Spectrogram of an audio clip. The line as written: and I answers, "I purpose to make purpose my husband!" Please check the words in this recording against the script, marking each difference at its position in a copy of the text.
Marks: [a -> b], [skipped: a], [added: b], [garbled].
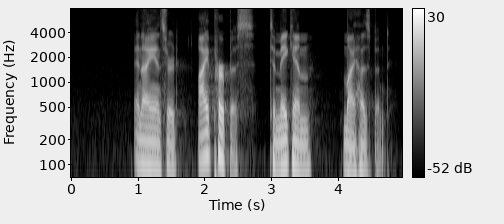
and I [answers, -> answered] "I purpose to make [purpose -> him] my husband!"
